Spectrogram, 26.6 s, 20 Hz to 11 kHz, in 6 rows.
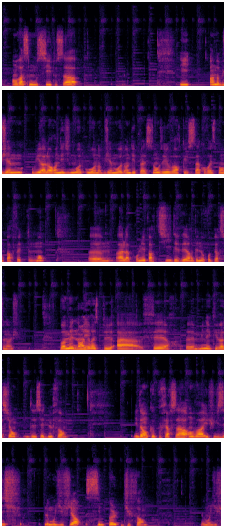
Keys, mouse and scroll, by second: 0.0 w, 1.4-1.7 scroll down 3, 1.7-3.3 middle drag, 3.3 scroll up 1, 3.6 middle click, 4.3 Tab, 5.1 a, 5.5 a, 6.3-9.2 drag, 9.7 middle click, 10.4 Tab, 10.8 right click, 11.2-15.4 middle drag, 16.0-19.0 middle drag, 21.3-22.8 middle drag, 22.8 KP_1, 25.8-26.5 middle drag.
